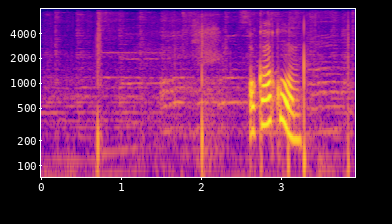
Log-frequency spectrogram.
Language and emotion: Russian, neutral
